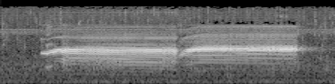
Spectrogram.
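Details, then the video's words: Frog calling during mating: a loud, steady, high-pitched buzzing trill held for about three and a half seconds, briefly dipping and breaking near the middle before carrying on and stopping abruptly, over faint background hiss. "Frog Lovefest"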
